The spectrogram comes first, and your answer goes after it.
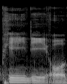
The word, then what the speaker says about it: period: アメリカ英語では、「r」の前にシュワーを付けないので、「seer-ee-us」と「peer-ee-ud」のように発音できます。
